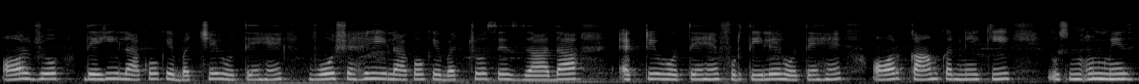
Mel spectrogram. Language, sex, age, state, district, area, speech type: Urdu, female, 18-30, Uttar Pradesh, Lucknow, urban, spontaneous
